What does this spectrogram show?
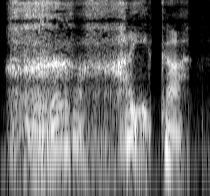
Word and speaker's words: Chanukah: Well, for today, my main idea is to talk about Hanukah, or if you pronounce it properly, it's actually a CH, and it's one of those Hanukah, clear your throat words.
